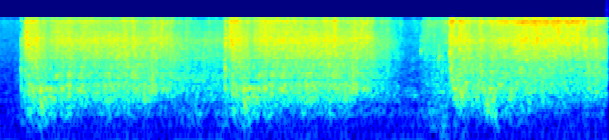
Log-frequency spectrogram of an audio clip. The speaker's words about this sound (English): The third splash is, of course, Max Geldray.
